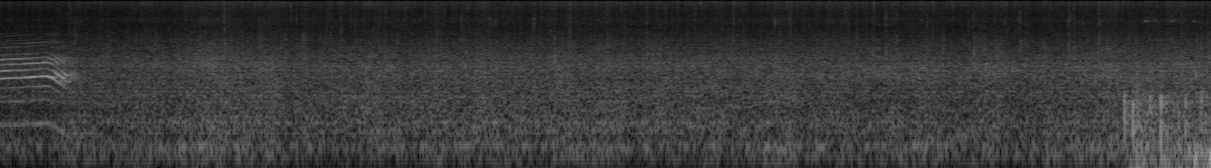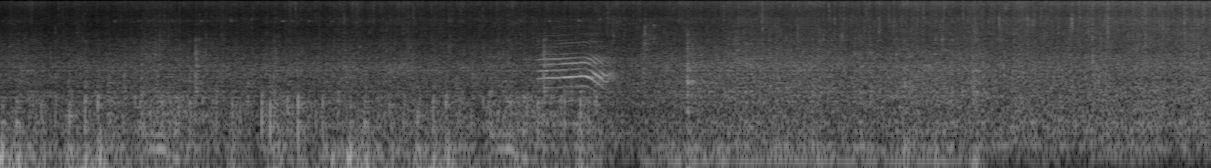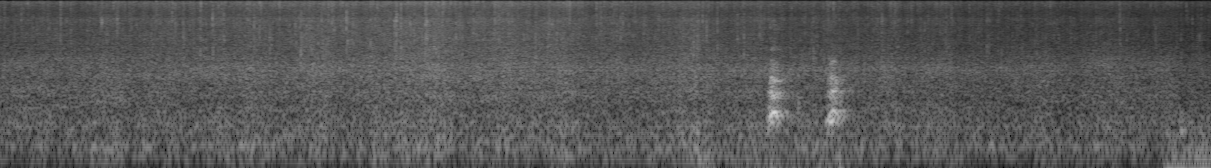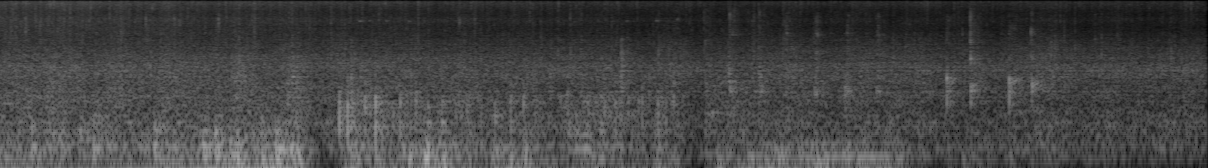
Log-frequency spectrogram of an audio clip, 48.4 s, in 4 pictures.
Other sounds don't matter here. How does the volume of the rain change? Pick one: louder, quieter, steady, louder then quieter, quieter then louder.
louder then quieter.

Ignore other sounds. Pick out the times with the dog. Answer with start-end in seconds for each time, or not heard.
31.2-32.8.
